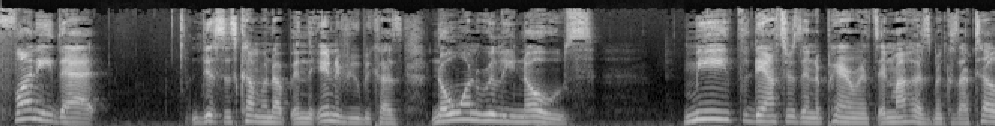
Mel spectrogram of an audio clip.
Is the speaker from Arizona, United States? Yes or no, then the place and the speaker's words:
yes; Phoenix, Arizona, United States; I'm from Phoenix.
